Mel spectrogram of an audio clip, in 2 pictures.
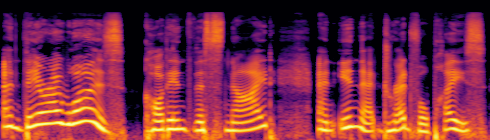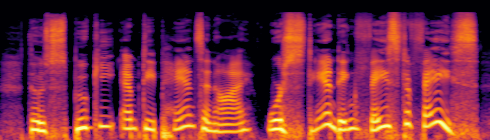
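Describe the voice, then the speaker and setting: A woman's voice: on the high side, big pitch swings, takes it slowly, warm tone, dry recording. A woman playing a timid storybook character who boasts of bravery but frightens easily, speaking with nervous, dramatic emphasis. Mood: panicked.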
